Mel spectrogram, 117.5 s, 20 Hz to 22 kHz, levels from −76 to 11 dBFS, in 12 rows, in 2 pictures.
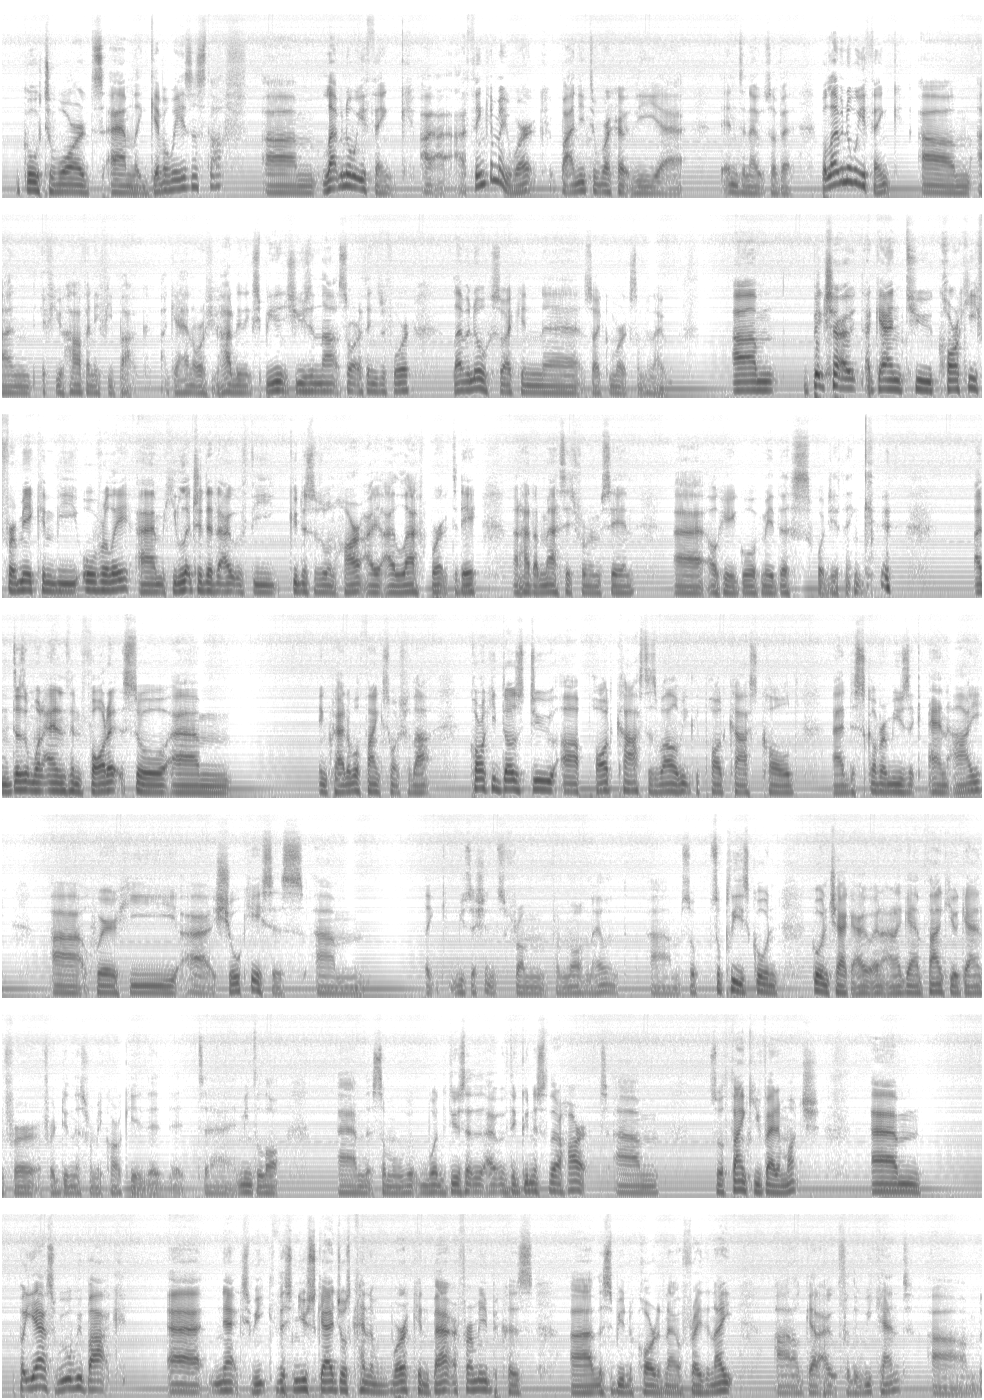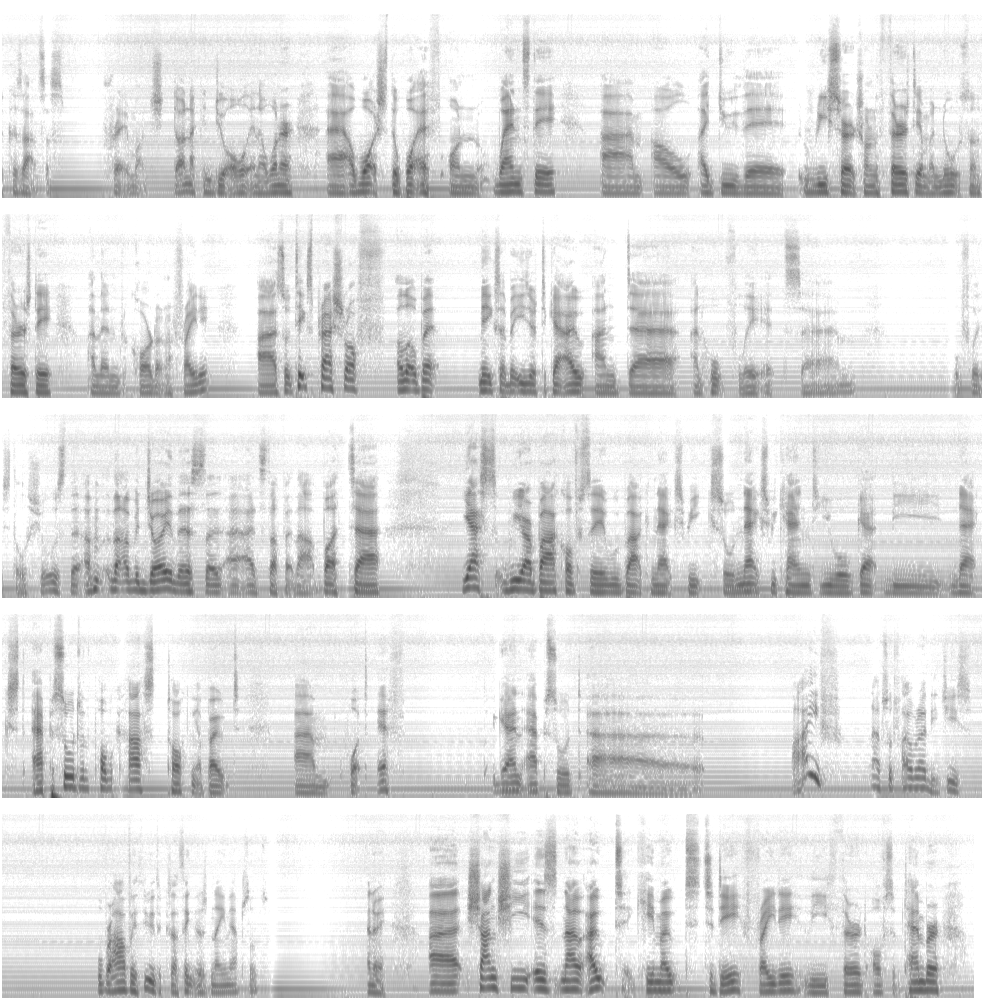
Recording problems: electrical hum; noticeable; throughout; 60 Hz, 20 dB below the speech

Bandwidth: 17.5 kHz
